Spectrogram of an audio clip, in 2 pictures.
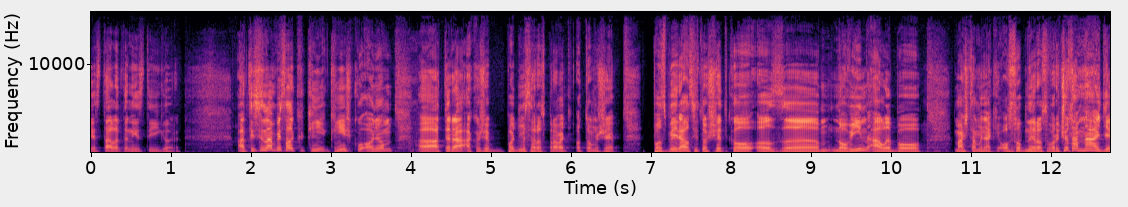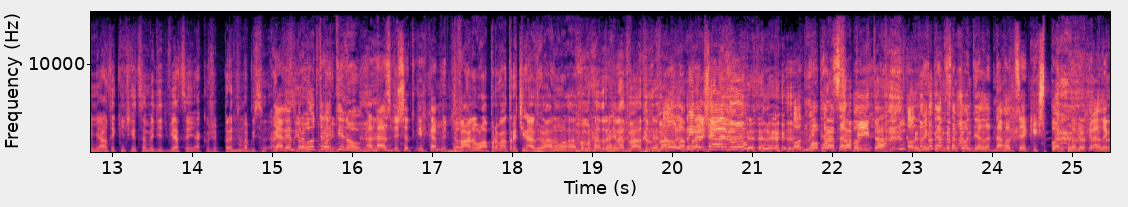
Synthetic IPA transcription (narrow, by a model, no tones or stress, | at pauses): jɛst̪aːlɛt̪ɛnist̪iiːɡɔ̰ɾ | ʔat̪isinap̬iːsalkkɲikɲiʃkuɔɲɔmt̪ɛd̪aʔakɔʒɛpɔɟmɛsaɾɔspɾaːʋaɟɔt̪ɔmʒɛpɔzbɪɛɾalsit̪ɔfʃɛt̪kɔznɔʋiːnalɛbɔmaːʃt̪amɲɛakɛɔsɔbnɛːɾɔzɦɔʋɔɾit͡ʃɔt̪amnaːjɟɛmjaɔt̪ɛjkɲiʃkɛxt͡sɛmʋɛɟɪɛɟʋɪat͡sɛjakɔʒɛpɾɛt̪ːmabisɔajaʋɪjɛmpr̩ʋuːt̪ɾɛcinuanazʋiʃɔt̪kiːxkapit̪d̪ɔlʋanulapr̩ʋaːt̪ɾɛcinad̪ʋanulamamɾaːt̪ɾɛcinad̪ʋad̪ad̪ʋaɔuapmɛɾɛɛʒilɛnuɔd̪mʲɛpɔt̪pɾat̪sasappiːt̪aɔd̪mɛt̪amsapɔɟɪɛlaɟnaɦɔt͡sɪakiːxʃpɔɾt̪ɔʋiːxalɛ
